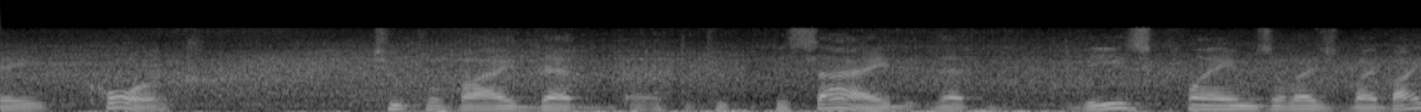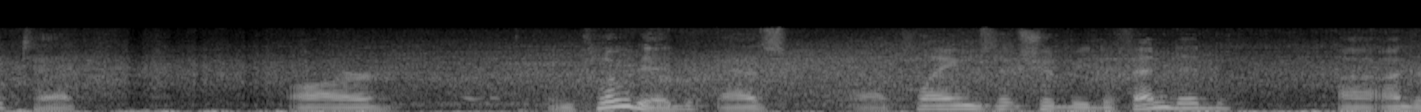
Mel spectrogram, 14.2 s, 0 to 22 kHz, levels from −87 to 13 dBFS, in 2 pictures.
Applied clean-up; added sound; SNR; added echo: none; Traffic noise, roadway noise; 6 dB; none.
